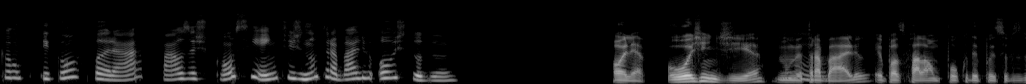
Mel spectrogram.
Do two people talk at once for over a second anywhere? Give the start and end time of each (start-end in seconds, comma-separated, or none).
none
